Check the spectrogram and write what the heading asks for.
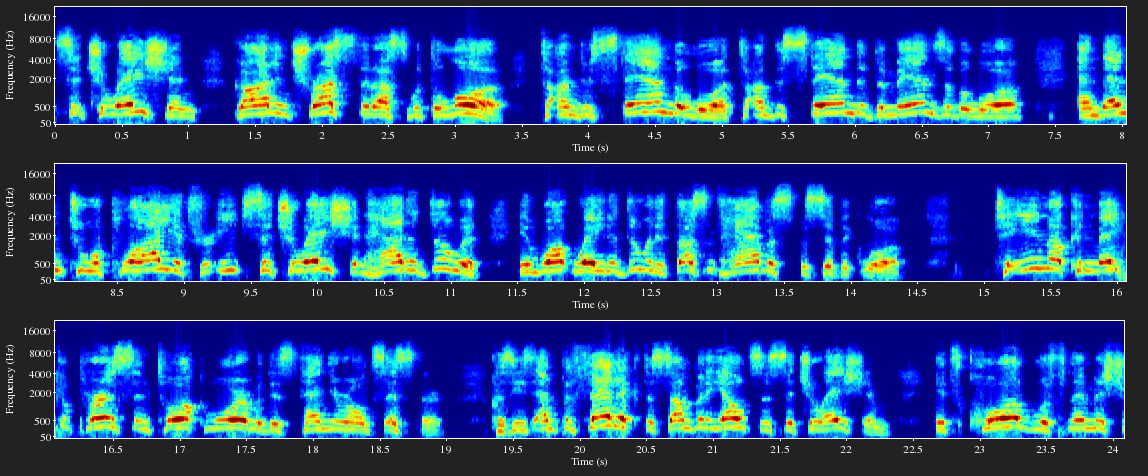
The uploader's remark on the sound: From last year's zoom shiur - on Torah anytime!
